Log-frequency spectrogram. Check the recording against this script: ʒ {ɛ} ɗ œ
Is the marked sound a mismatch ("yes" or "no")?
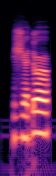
no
